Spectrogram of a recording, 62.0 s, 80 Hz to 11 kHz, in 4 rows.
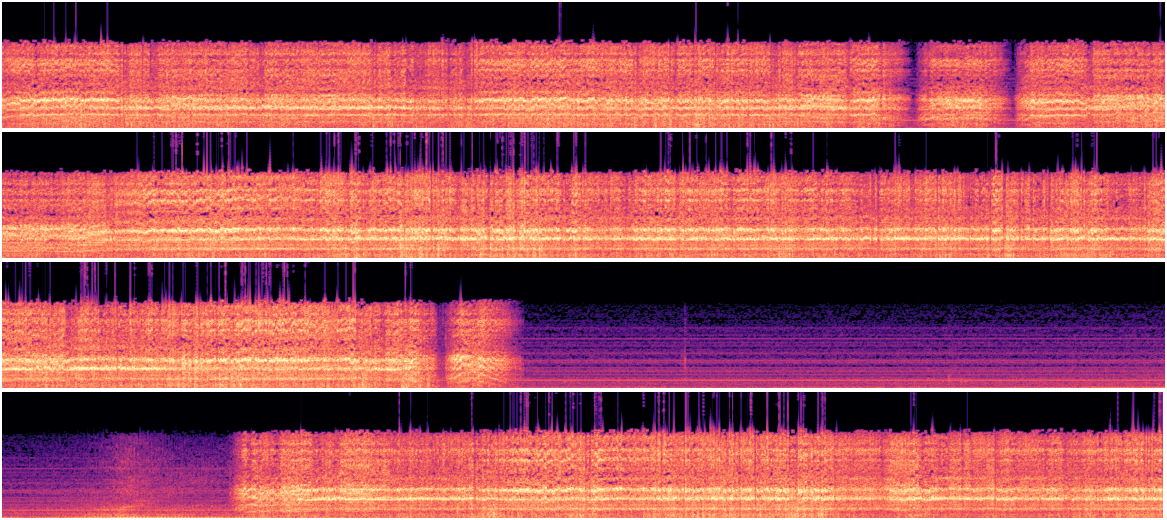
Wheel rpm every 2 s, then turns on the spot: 140, 160, 160, 170, 160, 150, 80, 150, 190, 220, 230, 240, 240, 230, 230, 220, 220, 220, 130, 0, 0, 0, 0, 0, 0, 190, 230, 230, 230, 230, 230.
36-38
